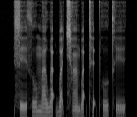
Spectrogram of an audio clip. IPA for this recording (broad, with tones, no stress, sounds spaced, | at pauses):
s e˨ ɪ̯ θ o˦ m ä˦ w ä˦ ʔ b ä̰˦˨ t͡ɕʰ ã˨ b ä˦ ʔ tʰ ɛ˦ ʔ pʰ o˦ ʊ̯ kʰ e˨ ɪ̯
